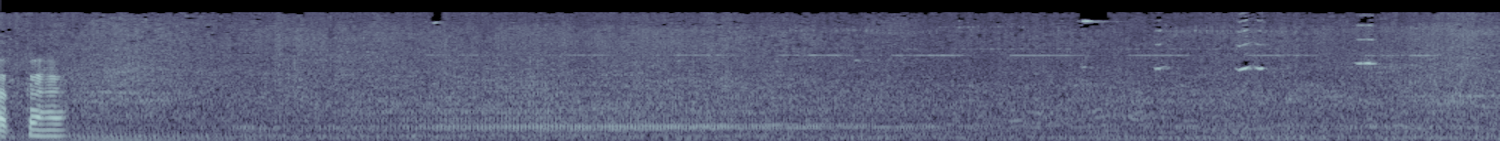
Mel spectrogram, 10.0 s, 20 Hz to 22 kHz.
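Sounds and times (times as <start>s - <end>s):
light street traffic: 0.0s - 10.0s
tractor diesel engine: 0.0s - 10.0s.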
